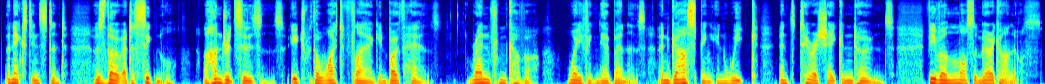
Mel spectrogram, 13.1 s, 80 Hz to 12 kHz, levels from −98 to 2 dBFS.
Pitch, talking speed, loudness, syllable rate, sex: 120 Hz, 165 wpm, -22 LUFS, 5.2 syllables/s, male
